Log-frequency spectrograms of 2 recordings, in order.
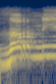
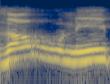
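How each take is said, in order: First: The r sound is thin and light. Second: The r sound is full and heavy. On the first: The speaker calls it wrong. "ज़रनी नहीं पढ़ेंगे" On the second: The speaker calls it right. "इसको भी हम पुर करके पढ़ेंगे"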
